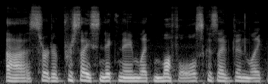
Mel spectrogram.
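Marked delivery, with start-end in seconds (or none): none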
